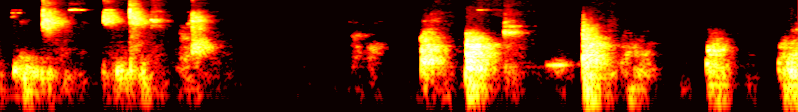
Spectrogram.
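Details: Four-week-old Cavalier King Charles Spaniel puppies, Daisy's litter, in an indoor puppy pen: short bursts of squeaky, chirping yelps in quick runs, a pause of about a second and a half, then more clustered squeals.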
